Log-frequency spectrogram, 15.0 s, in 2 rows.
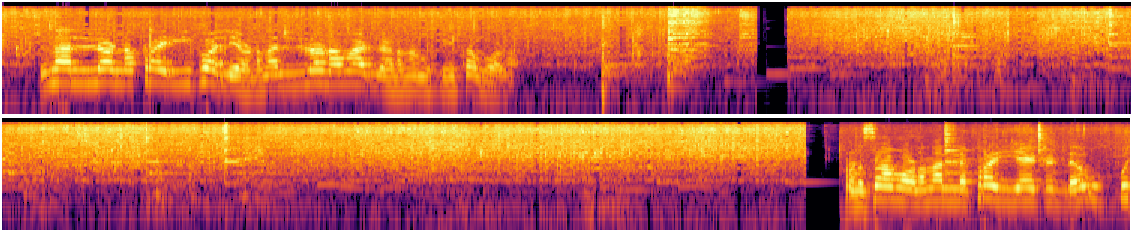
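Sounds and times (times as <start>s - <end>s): onions sizzling in oil: 0.0s - 12.9s, 13.5s - 15.0s
spatula scraping a pan: 6.0s - 9.6s.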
